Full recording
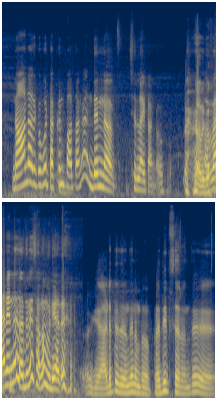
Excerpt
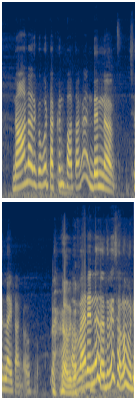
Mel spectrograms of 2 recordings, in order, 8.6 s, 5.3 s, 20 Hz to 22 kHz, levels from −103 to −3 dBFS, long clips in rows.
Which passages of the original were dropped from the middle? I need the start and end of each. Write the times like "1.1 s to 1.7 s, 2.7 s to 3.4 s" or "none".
none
